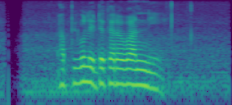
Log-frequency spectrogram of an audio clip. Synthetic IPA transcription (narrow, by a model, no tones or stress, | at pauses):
apiʋəleɖəkəɾəʋanːe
